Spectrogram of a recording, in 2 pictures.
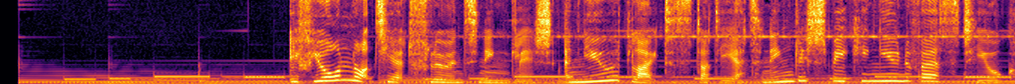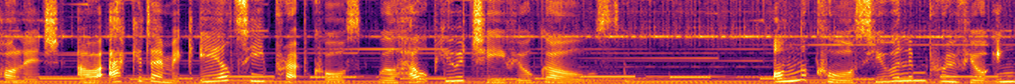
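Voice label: English, female, Training; corporate voice over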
